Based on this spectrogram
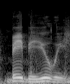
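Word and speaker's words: Baby Huey: Comment on prononce pour vous? – Bébé Yui. – Yui, Yui. Voilà, c'est ça qu'on trouve sur les compiles.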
